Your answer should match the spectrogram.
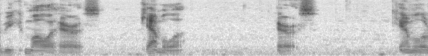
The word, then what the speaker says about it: Kamala: Kamala rhymes with Pamela.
